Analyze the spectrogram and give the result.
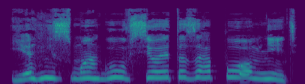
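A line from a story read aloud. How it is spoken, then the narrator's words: Groaning. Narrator (Russian): застонал Том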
